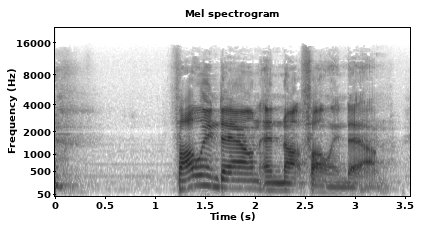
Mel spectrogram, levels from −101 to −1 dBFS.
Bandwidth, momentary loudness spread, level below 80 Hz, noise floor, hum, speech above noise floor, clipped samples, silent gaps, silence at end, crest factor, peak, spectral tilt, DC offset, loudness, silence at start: 15.5 kHz; 9 LU; -70 dBFS; -61 dBFS; none; 41 dB; under 0.1%; none; 0.25 s; 20 dB; -2 dBFS; -2.5 dB/octave; under 0.1%; -19 LUFS; 0 s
